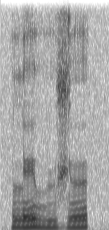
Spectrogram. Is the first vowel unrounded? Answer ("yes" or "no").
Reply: yes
